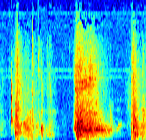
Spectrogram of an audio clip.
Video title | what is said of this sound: Find YOUR Motivation! | But you know, you can hear the water sloshing around in there.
